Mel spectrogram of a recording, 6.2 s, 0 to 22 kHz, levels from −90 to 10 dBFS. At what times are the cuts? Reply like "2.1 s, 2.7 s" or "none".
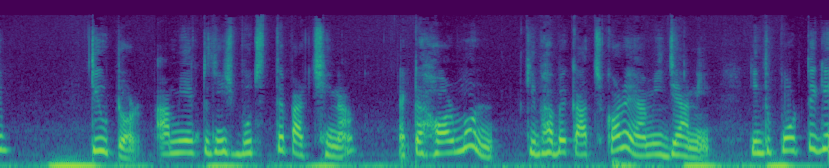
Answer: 1.2 s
